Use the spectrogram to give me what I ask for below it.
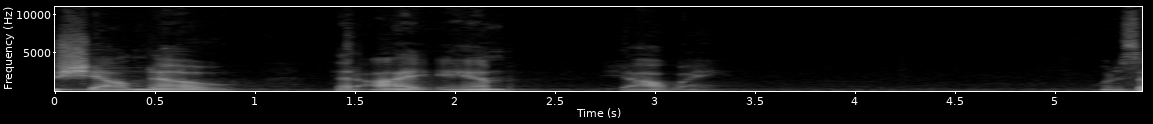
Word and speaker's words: Yahweh: Most scholars, there seems to be consensus that it's pronounced Yahweh.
